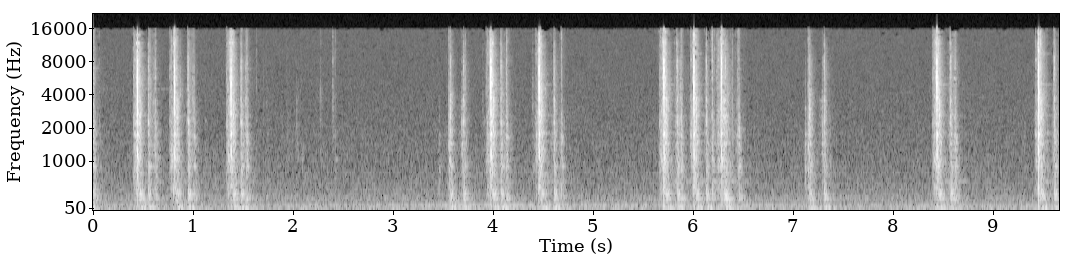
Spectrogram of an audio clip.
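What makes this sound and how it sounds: Fingertips press the keys of a metal manual typewriter fitted with a ribbon spool and paper, typing. Sharp, bright key strikes come in short bursts with quiet gaps between them, each snapping off almost instantly with little low-end weight.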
